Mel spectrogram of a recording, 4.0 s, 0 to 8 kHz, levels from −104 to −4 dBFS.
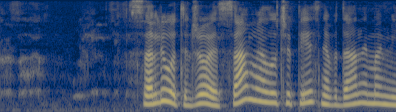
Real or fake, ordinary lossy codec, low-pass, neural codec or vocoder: fake; none; none; codec, 16 kHz, 16 kbps, FunCodec, trained on LibriTTS, 50 frames a second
